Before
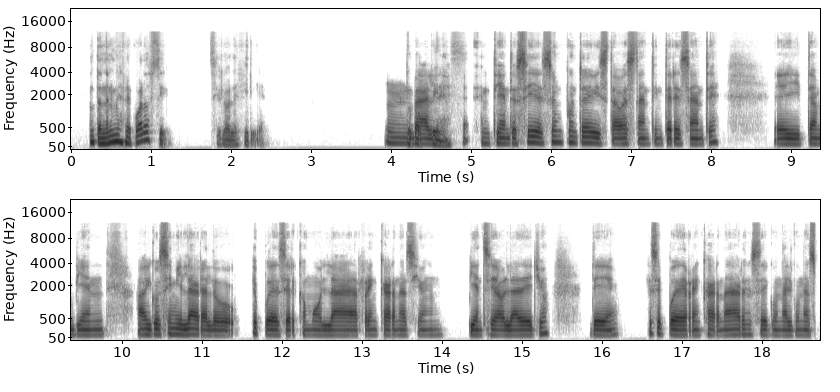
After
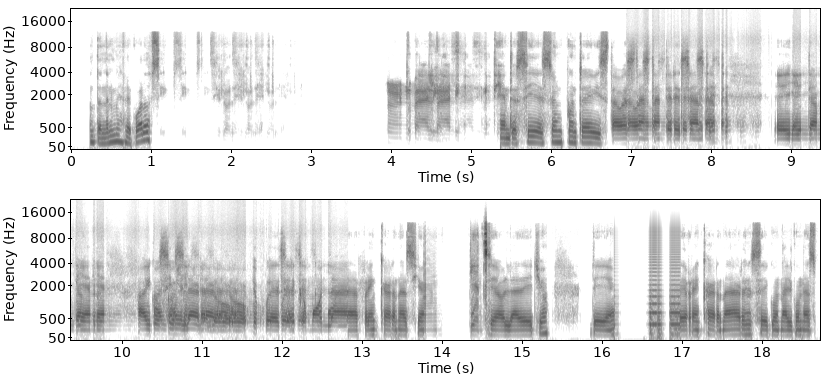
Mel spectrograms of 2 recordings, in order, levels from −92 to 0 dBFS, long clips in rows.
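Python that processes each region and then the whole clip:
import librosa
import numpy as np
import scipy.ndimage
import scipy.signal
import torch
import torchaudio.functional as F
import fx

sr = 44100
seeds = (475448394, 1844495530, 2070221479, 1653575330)

y = fx.chain(x, sr, fx.highpass_res(hz=2500.0, q=3.2),
    fx.echo_feedback(ms=275, feedback_pct=21, wet_db=-5.5), at=(1.01, 5.37))
y = fx.chain(y, sr, fx.bandpass_edges(low_hz=630.0, high_hz=7200.0),
    fx.air_absorb(metres=81.0),
    fx.echo_crushed(ms=193, feedback_pct=35, bits=8, wet_db=-4), at=(6.72, 12.83))
y = fx.chain(y, sr, fx.lower_of_two(delay_ms=0.56),
    fx.weighting(curve='ITU-R 468'), at=(13.77, 14.56))
y = fx.chain(y, sr, fx.sample_sort(block=128),
    fx.lowpass(hz=8600.0, slope=12), at=(16.15, 16.98))
y = fx.peak_eq(y, sr, hz=210.0, db=-7.5, octaves=1.5)
y = fx.level_steps(y, sr, step_db=18)
y = fx.graphic_eq_15(y, sr, hz=(100, 630, 2500, 10000), db=(-12, 4, -6, 9))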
